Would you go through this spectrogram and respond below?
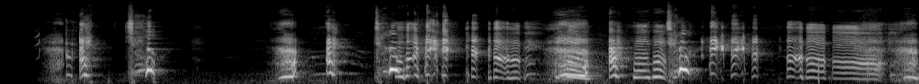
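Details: A baby giggling and laughing, interrupted by several short, sharp, airy bursts of small sneezes: infant sneezing.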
